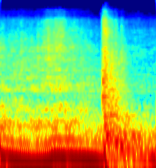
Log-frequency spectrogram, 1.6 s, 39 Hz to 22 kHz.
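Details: 1956 Chevrolet four-door sedan barn find, off the road since 1970, replacement carburetor with electric choke, first start: cold engine settles into a steady, even low rumble with no misses or knocks; normal cold idle.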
